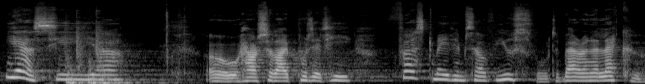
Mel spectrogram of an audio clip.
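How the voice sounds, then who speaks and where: An actress playing a cool, self-possessed young countess in a radio drama, genteel and measured, with hesitant pauses. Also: female voice, medium pitch, animated, a little hiss or hum, lightly acted. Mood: softly inviting.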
